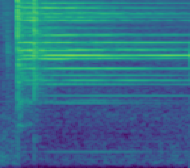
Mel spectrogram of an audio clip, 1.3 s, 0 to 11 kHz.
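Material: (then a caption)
Steel. A hammer taps a steel railway carriage wheel in the traditional pre-departure wheel-tapping check, where a change in the note would reveal a fracture. The strike gives a bright, bell-like clang centred near 3.5 kHz, with almost no low end, and it rings on steadily for over a second.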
